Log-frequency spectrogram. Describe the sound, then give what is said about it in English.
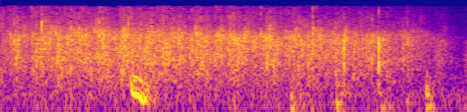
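An audience at an event applauds steadily for about six seconds to welcome a speaker, a dense, even wash of many hands clapping that stays loud throughout and eases slightly toward the end, with a few faint voices mixed in. “So please give Chris Cuff a very warm round of applause.”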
